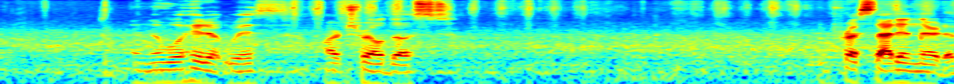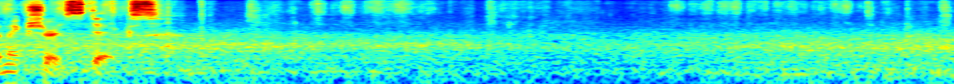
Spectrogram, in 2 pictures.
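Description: Gloved hands rub and pat a piece of meat.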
